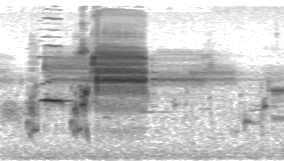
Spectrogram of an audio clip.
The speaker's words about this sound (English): You'll hear that one in marshy areas full of cattails or tall reeds and grasses. The mnemonic for that bird is conchlerie, the red-winged blackbird.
